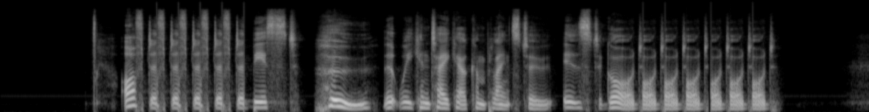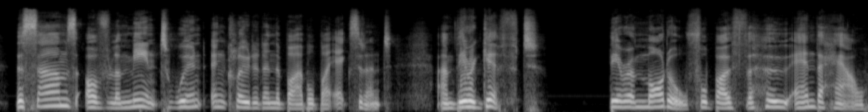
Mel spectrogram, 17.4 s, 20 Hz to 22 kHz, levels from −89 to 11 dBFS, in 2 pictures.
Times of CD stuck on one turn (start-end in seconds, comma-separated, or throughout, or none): 1.56-2.43, 6.42-7.73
